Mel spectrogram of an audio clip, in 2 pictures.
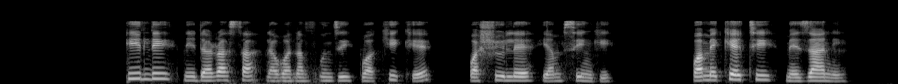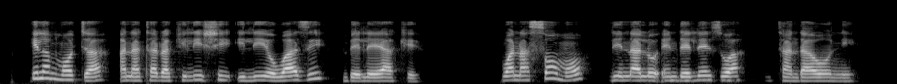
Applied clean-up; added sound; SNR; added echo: neural mask model DeepFilterNet 3.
